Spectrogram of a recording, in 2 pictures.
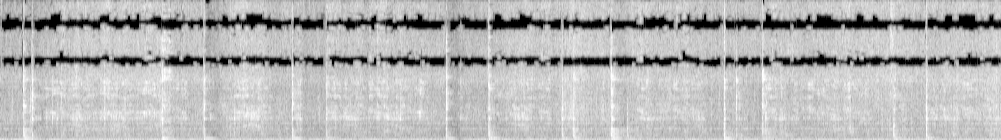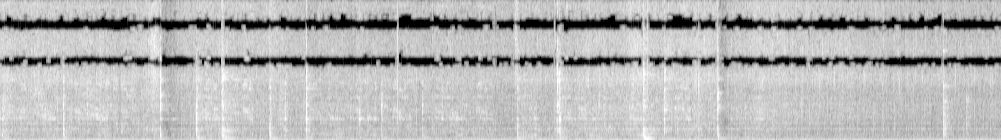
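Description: Carbonara sauce with dairy cream and garlic is stirred in a frying pan, a steady loud sizzle with repeated scraping strokes throughout and no talk.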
